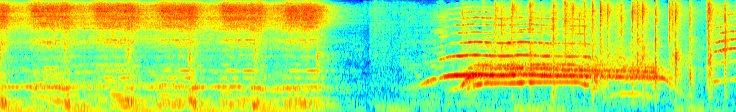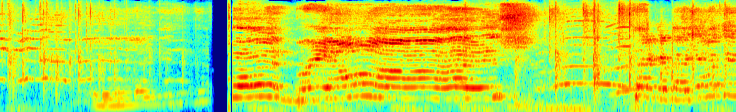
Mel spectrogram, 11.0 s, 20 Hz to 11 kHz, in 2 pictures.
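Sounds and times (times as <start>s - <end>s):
high drawn-out whoops: 3.1s - 6.2s, 9.6s - 10.3s
audience clapping: 3.6s - 7.1s, 9.3s - 11.0s.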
